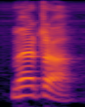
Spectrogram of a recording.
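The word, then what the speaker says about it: matter: ম্যাটা অর্থ ব্যাপার বা বিষয়, লাস্টের আরের উচ্চারণ হবে না।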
